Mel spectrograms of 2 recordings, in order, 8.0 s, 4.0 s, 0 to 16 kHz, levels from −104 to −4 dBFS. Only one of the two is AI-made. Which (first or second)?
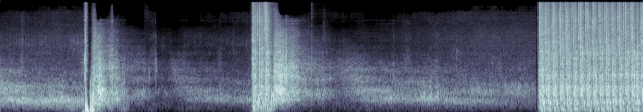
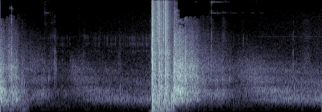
first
